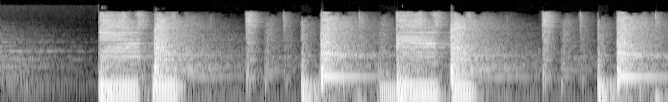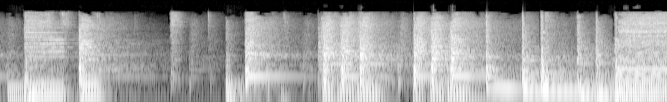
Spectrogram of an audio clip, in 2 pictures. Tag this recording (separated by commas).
Hi-hat, Cymbal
